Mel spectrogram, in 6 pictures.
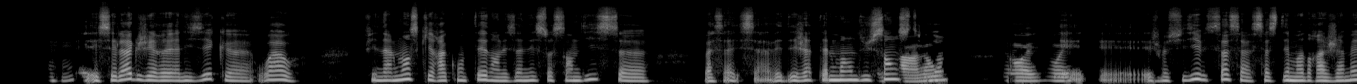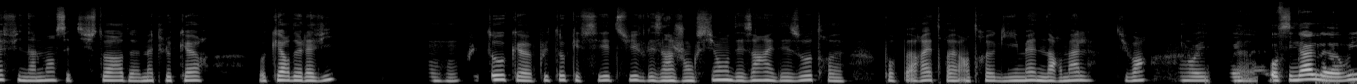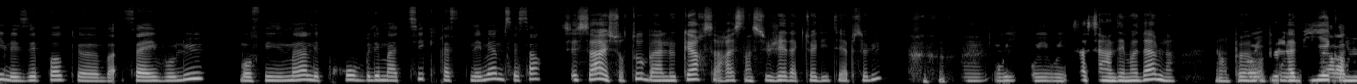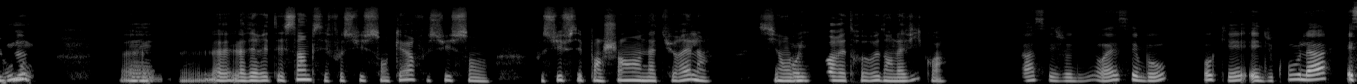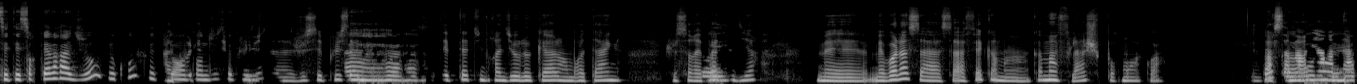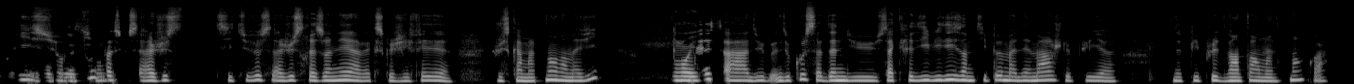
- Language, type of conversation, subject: French, podcast, Quelle chanson aimerais-tu faire écouter à quelqu’un pour lui raconter ta vie ?
- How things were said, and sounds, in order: stressed: "waouh"; laugh; laughing while speaking: "Ah ah ah"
